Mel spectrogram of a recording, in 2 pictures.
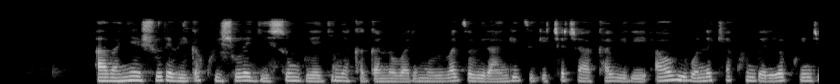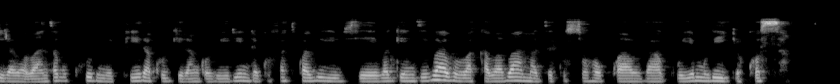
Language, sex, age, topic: Rundi, female, 36-49, education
